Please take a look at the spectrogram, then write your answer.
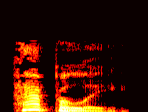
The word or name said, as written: happily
